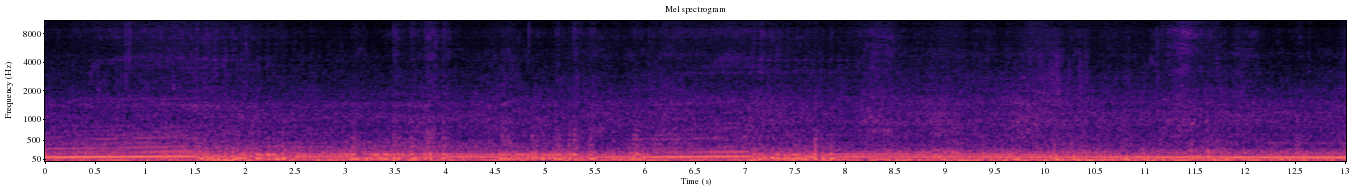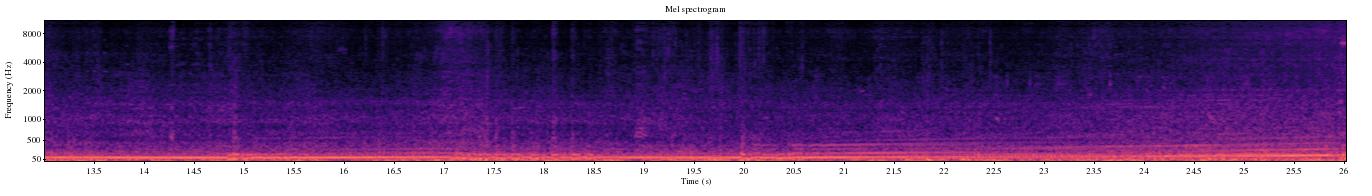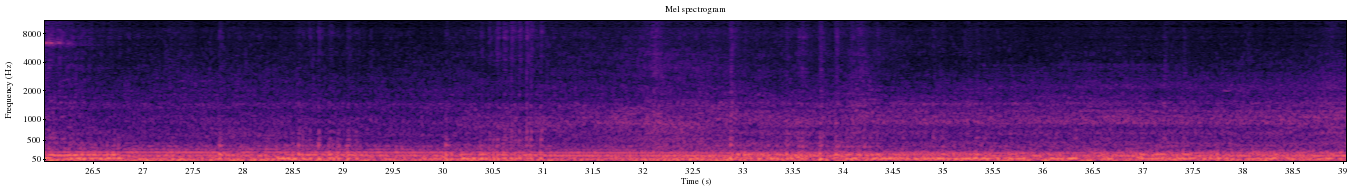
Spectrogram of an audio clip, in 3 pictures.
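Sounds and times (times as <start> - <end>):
car engine droning: 0.0 - 39.0.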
